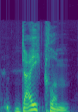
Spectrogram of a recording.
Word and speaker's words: dyclum: Dyclum. The cuttlefish. This name is given humorously to the cuttlefish because its suckers adhere like dyclum, which is the Manx pronunciation of diachylon, sticking plaster.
